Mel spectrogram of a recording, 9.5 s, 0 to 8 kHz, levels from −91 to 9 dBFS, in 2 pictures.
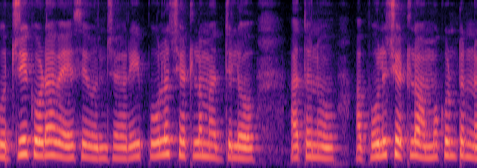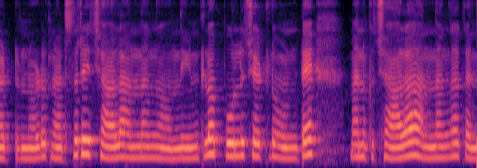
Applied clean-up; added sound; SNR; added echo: none; none; none; none.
